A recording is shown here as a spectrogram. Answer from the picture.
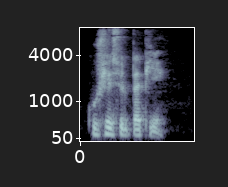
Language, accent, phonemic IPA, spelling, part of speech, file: French, France, /ku.ʃe syʁ lə pa.pje/, coucher sur le papier, verb, LL-Q150 (fra)-coucher sur le papier.wav
- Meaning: to write down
